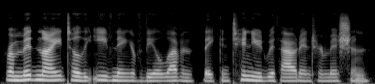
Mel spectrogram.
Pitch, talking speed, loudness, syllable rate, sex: 175 Hz, 190 wpm, -19 LUFS, 6.3 syllables/s, female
